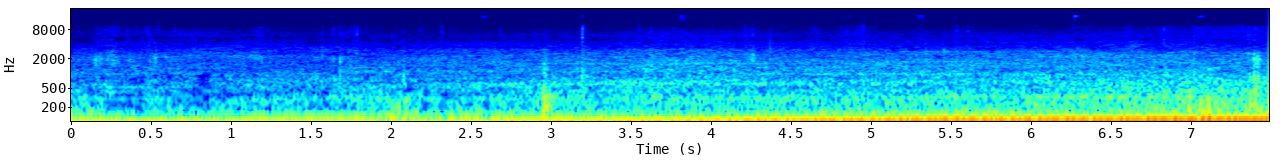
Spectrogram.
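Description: Car engine idling, a steady low hum that grows gradually louder.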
